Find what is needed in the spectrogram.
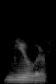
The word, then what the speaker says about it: Mueller: And in the world of politics right now, folks, if a Mueller or Mueller, it's Mueller, folks, do it correctly, say it correctly, pronounce it correctly.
